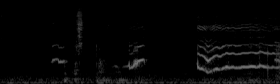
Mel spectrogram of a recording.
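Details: Affectionate young male Tiny Poodle indoors: a few soft short whimpers, then a loud drawn-out high whine that dips and rises again before cutting off, with faint room noise underneath.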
